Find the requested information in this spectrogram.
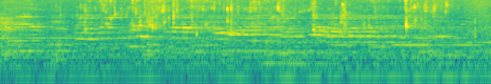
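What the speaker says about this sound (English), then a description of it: "I'm gonna pour it around the edges" Liquid being poured around the edges of a pan of apple dumpling crescent rolls, quiet trickling and dripping with soft wet squishes over a low steady kitchen hum.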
